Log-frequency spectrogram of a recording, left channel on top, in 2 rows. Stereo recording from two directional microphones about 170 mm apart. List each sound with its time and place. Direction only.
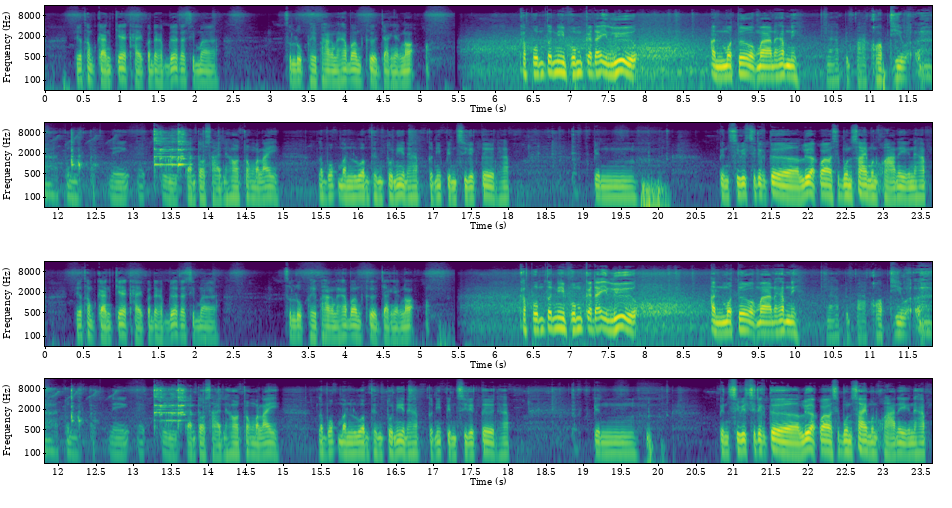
0.4 s speech: 20° right (ahead or behind)
6.3 s speech: 15° right (ahead or behind)
7.3 s speech: 35° right (ahead or behind)
8.9 s speech: 10° right (ahead or behind)
9.4 s speech: centre (ahead or behind)
9.8 s speech: 20° right (ahead or behind)
10.4 s speech: 5° right (ahead or behind)
10.9 s speech: 10° left (ahead or behind)
11.4 s speech: 25° right (ahead or behind)
12.7 s speech: 10° right (ahead or behind)
20.8 s speech: 25° right (ahead or behind)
